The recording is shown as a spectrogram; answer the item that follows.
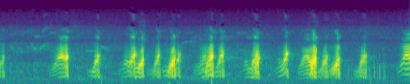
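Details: Edible frog (Pelophylax kl. esculentus), a hybrid green frog, at the Rose Park in Chorzów, Poland, gives loud, rattling croaks in short pulsed bursts repeated in quick succession.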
